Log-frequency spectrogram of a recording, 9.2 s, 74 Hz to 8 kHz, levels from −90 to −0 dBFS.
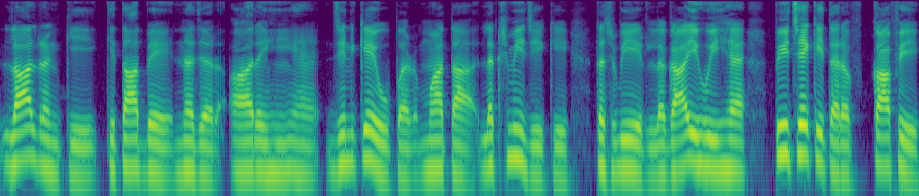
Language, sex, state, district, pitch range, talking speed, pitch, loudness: Hindi, male, Uttar Pradesh, Jyotiba Phule Nagar, 125-150 Hz, 150 wpm, 135 Hz, -17 LUFS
